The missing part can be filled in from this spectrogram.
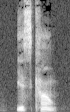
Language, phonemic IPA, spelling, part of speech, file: Navajo, /jɪ̀skʰɑ̃́ò/, yiską́o, adverb, Nv-yiską́o.ogg
- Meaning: tomorrow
